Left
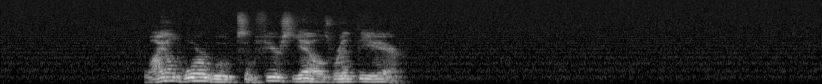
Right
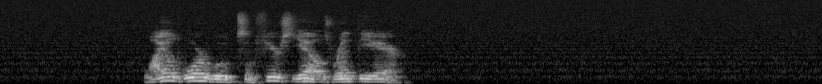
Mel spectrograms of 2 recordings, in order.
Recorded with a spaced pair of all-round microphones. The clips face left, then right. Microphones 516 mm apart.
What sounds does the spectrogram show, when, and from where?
1.4 s a man speaking: 10° right (ahead or behind), 2.5 m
